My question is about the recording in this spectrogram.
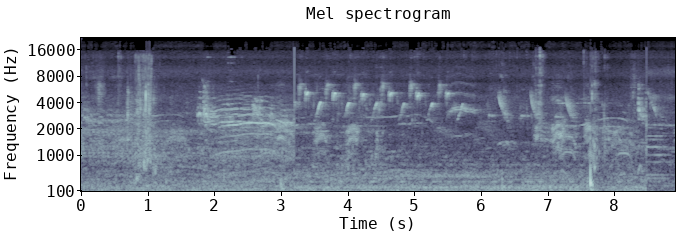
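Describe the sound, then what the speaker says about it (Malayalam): A kite calls in a rapid series of high, thin whistled notes over steady low background noise, moderately distant, in the mangrove backwaters of Munroe Island, Kollam, Kerala. "ആദ്യമായിട്ടാണ് ഈ പരുന്തിന്റെ കരച്ചിൽ കേൾക്കുന്നത്."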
